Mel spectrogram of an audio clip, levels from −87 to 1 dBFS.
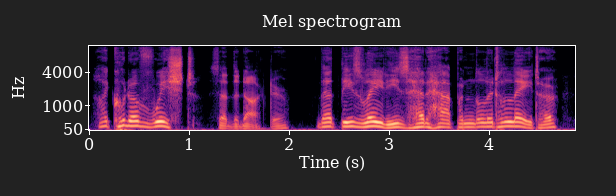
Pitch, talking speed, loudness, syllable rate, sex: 135 Hz, 185 wpm, -16 LUFS, 5.3 syllables/s, male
